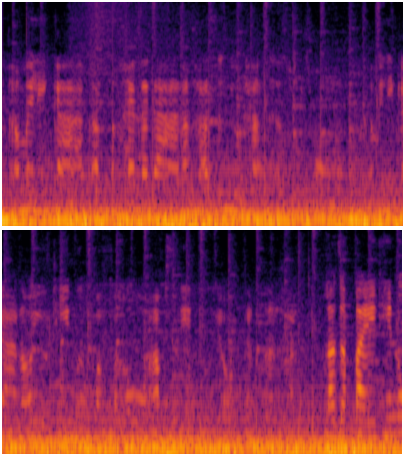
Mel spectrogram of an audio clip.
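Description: Steady low road rumble inside a moving car's cabin, with background music playing over it.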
